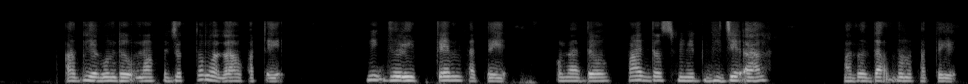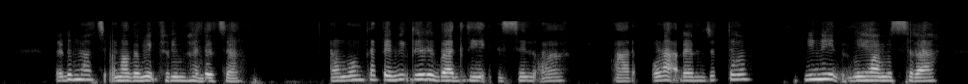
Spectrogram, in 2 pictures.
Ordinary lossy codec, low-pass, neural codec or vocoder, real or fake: none; none; codec, 16 kHz, 1 kbps, FreqCodec, smaller model; fake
